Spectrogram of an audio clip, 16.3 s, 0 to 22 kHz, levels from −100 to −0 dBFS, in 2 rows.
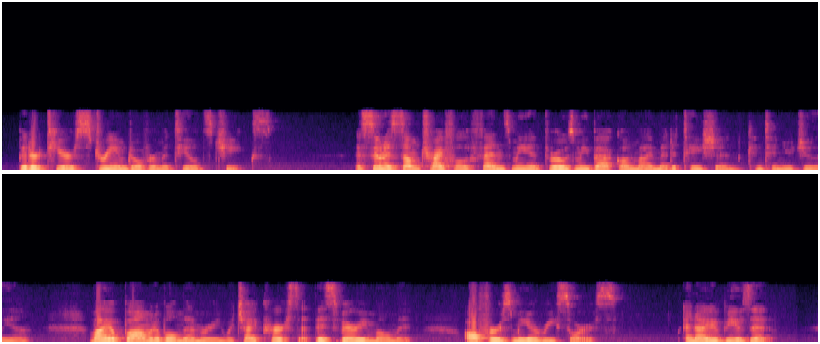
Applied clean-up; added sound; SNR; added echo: none; none; none; none.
